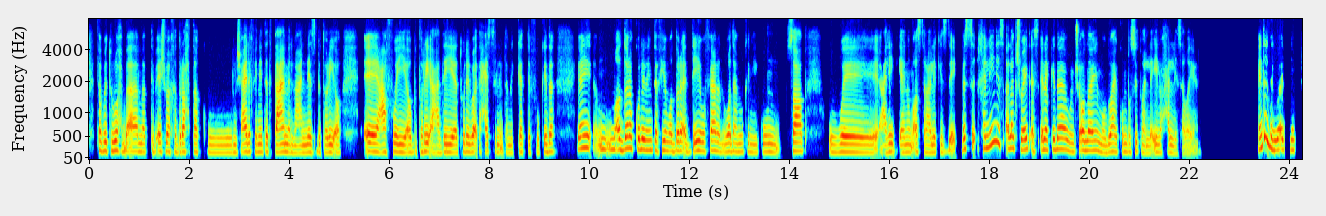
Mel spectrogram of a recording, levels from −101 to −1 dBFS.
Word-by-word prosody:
فبتروح 195 0 +1
بقى 180 0 +1
ما 170 -1 -2
بتبقاش 180 +2 -3
واخد 170 -2 -2
راحتك، 170 -1 -2
ومش 155 0 -5
عارف 175 0 +1
إن 170 - -1
أنت 170 0 -1
تتعامل 165 0 +1
مع 150 0 -5
الناس 160 +1 -1
بطريقة 160 0 -1 0.5
آآ 175 -1 +7
عفويَّة 165 0 +1
أو 160 - +1
بطريقة 180 +1 -1
عادية، 160 +1 +1
طول 175 +2 -3
الوقت 170 -1 +1
حاسس 165 0 -6
إن 160 - -4
أنت 155 - -8
متكتِّف 160 +1 -6
وكده. 175 +1 -2 0.4
يعني 255 +2 +3
م 230 -6 -3
مقدَّرة 225 +3 +4
كُلّ 230 -2 +3
اللي 215 -1 +5
أنت 210 -1 0
فيه، 200 +2 0
ومقدَّرة 190 +1 +2
قد 170 0 -4
إيه 200 +1 +5
هو 190 - 0
فعلًا 195 0 0
الوضع 175 +1 -1
ممكن 175 -1 -6
يكون 170 +1 -4
صعب، 185 -1 +2 0.5
و 165 +1 -2 0.7
عليك 175 +3 -2
يعني 160 +1 -2
ومأثَّر 165 0 -4
عليك 160 +1 -3
إزاي. 165 +2 -3
بس 230 +1 -1
خلّيني 300 +12 +2
أسألك 250 -6 0
شوية 220 +2 +3
أسئلة 215 +5 +2
كده، 225 +1 +3
وإن 180 -3 -3
شاء 205 - +3
الله 205 0 +4
يعني 200 +1 +2
الموضوع 170 -1 -1
هيكون 170 +1 -5
بسيط، 170 +1 -7
وهنلاقي 150 +1 -3
له 160 - -4
حَلّ 155 -3 -6
سوا 70 - -9
يعني. 65 - -12 1.2
أنت - - +3
دلوقتي 215 -1 +2
175 Hz, 170 wpm, -25 LUFS, 160-200 Hz, 1.2 s, آآ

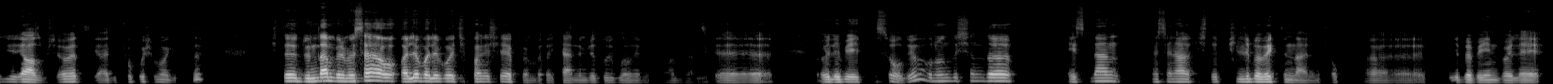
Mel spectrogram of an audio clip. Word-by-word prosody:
yazmış, 115 -5 +1
evet 130 +1 -4
yani 100 0 -15
çok 120 0 -20
hoşuma 115 -1 -13
gitti. 110 +4 -15 0.7
İşte 155 -2 +3
dünden 165 +4 +7
beri 150 -1 +5
mesela 165 +4 +7
o 155 - +2
"Alev 150 +4 +5
Alev"i 145 -1 +3
açıp 140 0 -3
hani 130 -1 -3
şey 130 - -7
yapıyorum 95 -6 -8
böyle 90 - -18
kendimce 100 0 -12
duygulanıyorum 95 -2 -17
falan 90 -1 -32
birazcık. 95 - -31
Eee, 100 0 -10 0.5
öyle 115 +1 0
bir 115 -1 +1
etkisi 125 +2 -13
oluyor. 175 +8 -6
Onun 155 -7 -9
dışında 160 -1 0 0.5
eskiden 140 +5 -5 0.3
mesela 125 0 -6
işte 115 -2 -14
Pilli 125 +1 -5
Bebek 125 0 +3
dinlerdim 90 -4 -10
çok, - - -23 0.3
eee, 90 -2 -17 0.2
Pilli 110 0 -13
Bebek'in 105 -1 -4
böyle 100 0 -4
120 Hz, 155 wpm, -25 LUFS, 100-145 Hz, 0.7 s, dünden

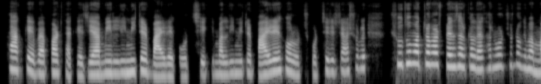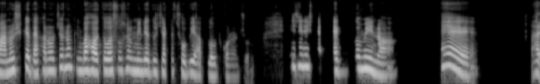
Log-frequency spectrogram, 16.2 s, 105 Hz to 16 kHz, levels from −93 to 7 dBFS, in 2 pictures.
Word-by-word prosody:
থাকে, 255 0 +4
ব্যাপার 210 +2 +3
থাকে 170 +3 -7
যে 195 - 0
আমি 200 +2 -4 0.2
লিমিট 215 +1 -1
এর 225 - +2
বাইরে 170 0 +5
করছি 170 0 -10
কিংবা 200 -1 -3
লিমিট 205 +1 -6
এর - - -8
বাইরে 195 +5 +6
খরচ 200 -6 -1
করছি। 190 +4 -12
যেটা 225 +2 -5
আসলে 275 +3 -6 0.5
শুধুমাত্র 360 +1 +3
আমার 345 0 +6
ফ্রেন্ড 305 -2 +4
সার্কেল 295 -1 +2
দেখানোর 280 +4 -4
জন্য 325 +1 -13
কিংবা 265 -2 +1
মানুষকে 240 +7 +1
দেখানোর 235 +3 -2
জন্য 290 0 -1
কিংবা 240 0 +2
হয়তোবা 235 0 +4
সোশ্যাল 245 +1 -5
মিডিয়া 230 0 0
২ 225 - -5
৪ 215 -2 -3
টা 225 - -15
ছবি 205 0 -3
আপলোড 175 -2 -8
করার 160 0 -17
জন্য, - - -28 0.6
এই - - -3
জিনিসটা 305 +4 -2 0.3
একদমই 255 +4 0
না 185 - +1 0.9
হ্যাঁ। 280 - +4 1.0
আর - - +2
230 Hz, 165 wpm, -24 LUFS, 205-275 Hz, 1.0 s, বাইরে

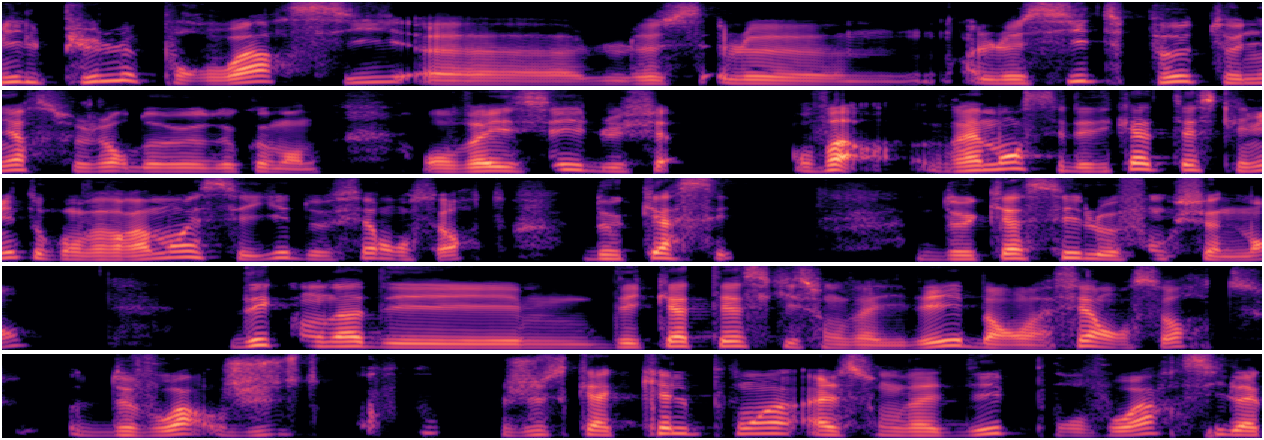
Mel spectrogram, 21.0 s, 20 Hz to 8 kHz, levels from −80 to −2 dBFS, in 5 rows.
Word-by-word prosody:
pulls, 205 +6 -1
pour 115 - -8
voir 190 - +5
si, 170 +5 -3
heu, 105 -2 -3
le 110 +2 -7
s 115 - -2
le, 115 -6 -2
mmh, 95 -1 -18 0.2
le 130 0 0
site 195 - 0
peut 185 +4 +1
tenir 165 +1 -1
ce 130 - -6
genre 140 0 -2
de 130 -1 -3
de 125 - -6
commande. 115 -5 -5 0.4
On 120 - -1
va 140 +4 +6
essayer 145 +7 0
de - - -18
lui 130 - -4
faire - - -2 0.4
on - - -7
va - - +6
vraiment 160 +10 +5
c'est 160 - -3
des 125 - -1
l 125 - -8
cas 205 - +6
de - - -19
test 175 -4 +2
limite 185 +8 0
donc, 165 - -6
on - - 0
va 120 - 0
vraiment 135 +12 +3
essayer 185 -2 -3
de 130 -5 -10
faire 120 - -3
en - - -5
sorte - - -4 0.2
de 145 - -3
casser 140 - +2 0.6
de 135 +1 -1
casser 160 +5 +3
le 140 -6 -1
fonctionnement. 125 - -3 0.7
Dès 205 +2 +3
qu'on 170 -3 -4
a 165 - +8
des, 125 -3 0
mmh, 115 -1 -12
des 135 +2 -1
cas 165 - +7
de - - -24
tests 170 -1 +3
qui 140 - -6
sont 120 -1 -1
validés, 110 - +1
ben, - - +1
on 110 0 0
va 100 - -5
faire - - +4
en - - -3
sorte - - -4 0.2
de 130 +2 -4
voir 145 +7 +2
jusqu'où 160 - -5 0.2
jusqu'à 150 0 +1
quel 190 +6 +1
point 190 +1 +1
elles 150 -1 +6
sont 135 -4 -1
validées, 130 +8 0
pour 125 -11 -14
voir 140 - 0
si 165 - -1
la 140 -2 +5
135 Hz, 230 wpm, -25 LUFS, 120-170 Hz, 0.7 s, a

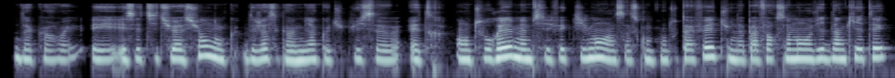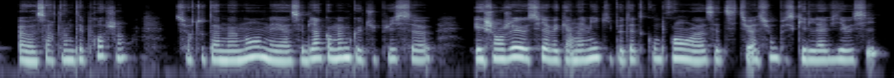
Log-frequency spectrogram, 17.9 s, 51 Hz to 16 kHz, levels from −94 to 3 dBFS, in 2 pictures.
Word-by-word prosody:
D'accord. 205 -2 -4
Ouais 205 +5 -9
et 205 -1 -2
et 210 - +2
cette 215 +3 +1
situation, 220 +4 +1
donc 210 -5 0
déjà, 205 +1 0
c'est 215 0 -6
quand 195 - 0
même 185 0 +3
bien 205 +1 +1
que 205 -1 -6
tu 190 - -12
puisses, 210 0 -1
heu, 190 -1 -3
être 195 -1 -5
entouré 215 +4 +5
même 215 -4 +5
si 220 - -3
effectivement, 220 +2 +2
hein, 195 - -2
ça 190 0 -2
se 185 - -2
comprend 200 -1 -4
tout 205 +2 -14
à 205 -1 -1
fait, 245 +2 +5
tu 225 - -4
n'as 195 -1 -1
pas 200 0 -2
forcément 210 +1 +1
envie 210 +1 +1
d'inquiéter, 220 +2 +1 0.2
heu, 180 -2 +1
certains 200 +2 -2
de 195 - -1
tes 210 - -3
proches, 260 +2 -5
hein, 225 +1 -6 0.5
surtout 215 0 -8
ta 205 -2 -3
maman. 195 +6 +2
Mais 200 -6 +3
heu, 180 - -2
c'est 185 +2 0
bien 220 +3 +1
quand 230 - -2
même 230 +2 +4
que 215 - -2
tu 200 +1 -11
puisses, 215 +3 -6
heu, 210 +2 -5 0.4
échanger 215 +3 +4
aussi 225 0 +3
avec 195 -2 -1
un 195 0 -1
ami 215 +4 +2
qui, 235 -3 -16
peut-être, 200 0 -6
comprend, 220 -2 0
heu, 195 - -4
cette 195 0 -4
situation 230 +5 -3
puisqu'il 205 -2 -3
la 195 0 -1
vit 200 +1 -2
aussi. 315 - -5
210 Hz, 230 wpm, -21 LUFS, 195-225 Hz, 0.5 s, entouré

